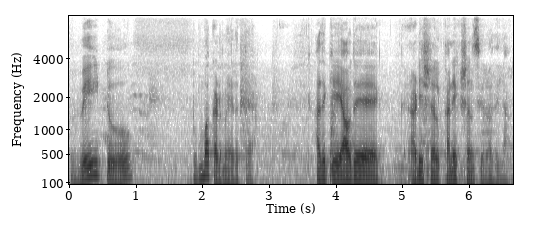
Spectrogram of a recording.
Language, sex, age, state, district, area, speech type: Kannada, male, 60+, Karnataka, Bangalore Urban, urban, spontaneous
